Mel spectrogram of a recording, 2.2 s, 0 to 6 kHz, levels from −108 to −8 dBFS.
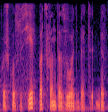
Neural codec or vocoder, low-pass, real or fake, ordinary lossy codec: none; 5.4 kHz; real; AAC, 24 kbps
